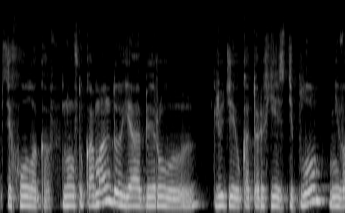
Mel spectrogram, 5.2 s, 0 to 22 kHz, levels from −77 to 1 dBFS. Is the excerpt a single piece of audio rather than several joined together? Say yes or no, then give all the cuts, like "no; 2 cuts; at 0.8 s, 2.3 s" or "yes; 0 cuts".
no; 1 cut; at 1.2 s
